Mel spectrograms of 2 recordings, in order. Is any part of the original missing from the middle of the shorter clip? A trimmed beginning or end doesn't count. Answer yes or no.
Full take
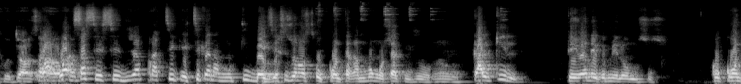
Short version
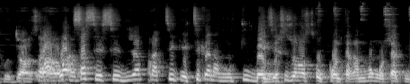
no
